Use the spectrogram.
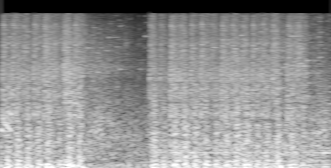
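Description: Rapid automatic AK rifle fire in a video game, loud and continuous, with a dense stream of close shots and a short break near the middle before the firing resumes.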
